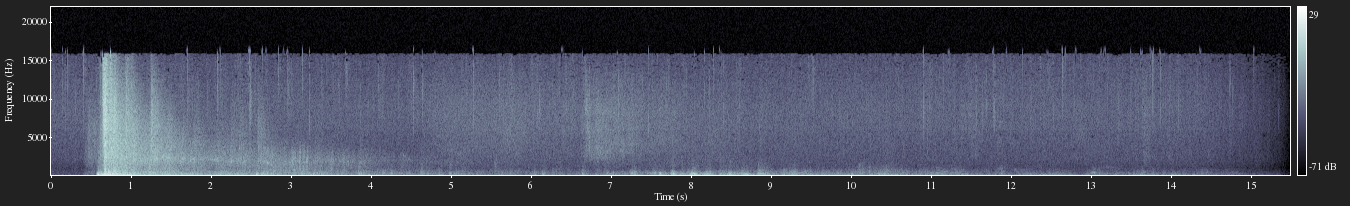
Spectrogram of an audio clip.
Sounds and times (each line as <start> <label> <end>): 0.6 very loud thunder clap 11.5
